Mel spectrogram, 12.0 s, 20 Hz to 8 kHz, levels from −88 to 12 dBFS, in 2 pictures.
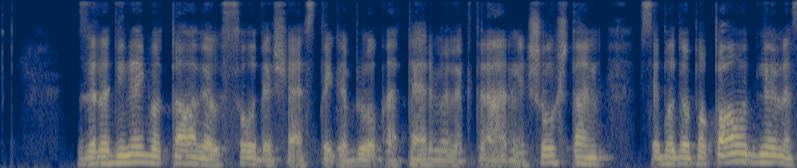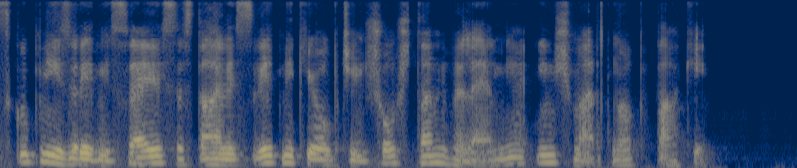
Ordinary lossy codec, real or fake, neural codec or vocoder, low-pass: none; fake; codec, 16 kHz, 2 kbps, FreqCodec, smaller model; none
